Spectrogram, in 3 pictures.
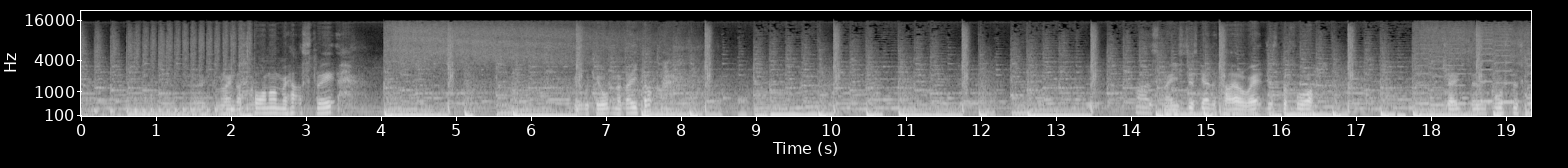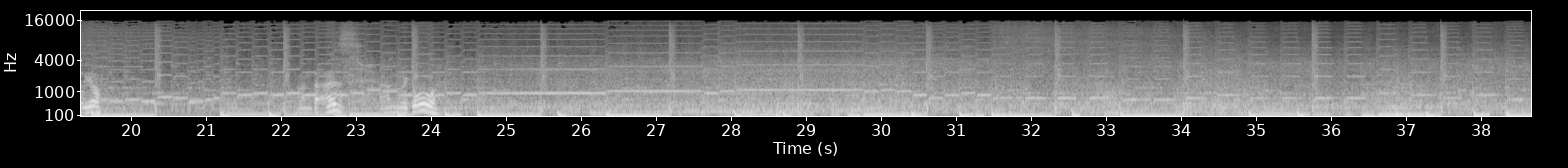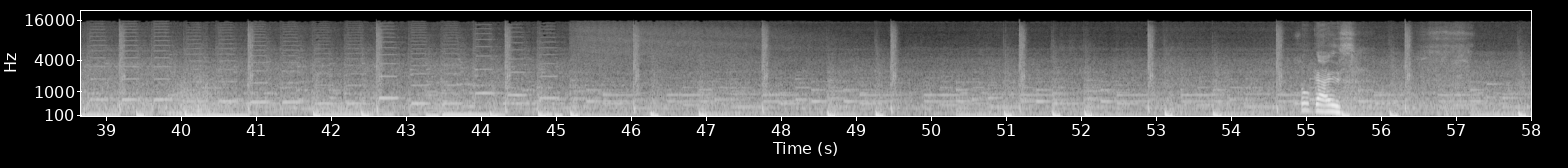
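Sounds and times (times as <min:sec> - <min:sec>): background music with drums and bass: 0:00.0 - 0:58.0.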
